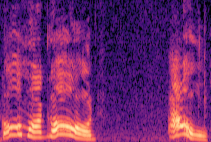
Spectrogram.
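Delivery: high, slow hammed-up screaming; mock screams of pain. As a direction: wail it out like a mauled victim. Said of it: "She's like".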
